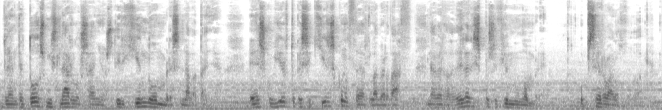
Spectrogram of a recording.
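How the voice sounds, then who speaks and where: A man's voice: low-pitched, noisy background, natural voice. A man playing an ancient superhuman warlord in an audio drama, speaking with cold, commanding disdain and menace. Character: ancient imperious superhuman warlord primarch, menacing and coldly condescending.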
